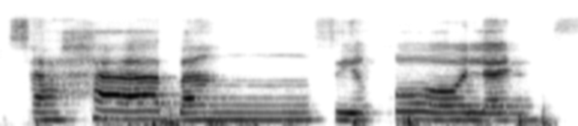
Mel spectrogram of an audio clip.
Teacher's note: Perbaiki ha lembut, ada angin.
